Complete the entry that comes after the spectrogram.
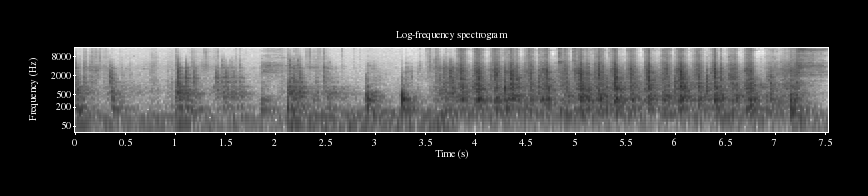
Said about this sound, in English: I'm sawing through the plywood right here.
